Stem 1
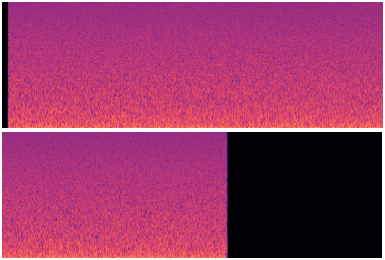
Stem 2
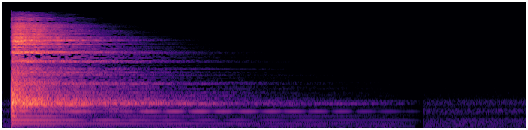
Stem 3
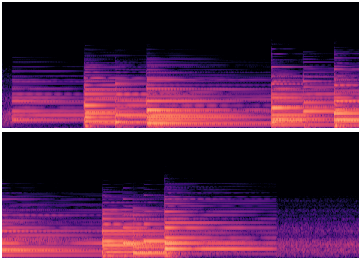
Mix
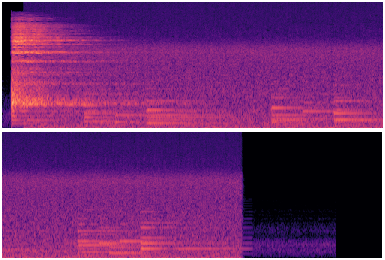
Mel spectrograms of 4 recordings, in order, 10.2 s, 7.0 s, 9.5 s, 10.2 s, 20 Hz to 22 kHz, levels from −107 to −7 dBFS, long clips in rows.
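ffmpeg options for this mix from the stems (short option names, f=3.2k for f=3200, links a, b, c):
-filter_complex "[0:a]highshelf=f=5.9k:t=q:w=3:g=-9,asoftclip=type=hard:threshold=-30dB,flanger=delay=3.3:depth=6.5:regen=-45:speed=1.9:shape=sinusoidal,adelay=200,volume=-11dB[a];[1:a]volume=1dB[b];[2:a]volume=-15.5dB[c];[a][b][c]amix=inputs=3:normalize=0"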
